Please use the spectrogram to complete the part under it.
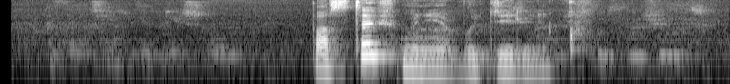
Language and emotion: Russian, neutral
